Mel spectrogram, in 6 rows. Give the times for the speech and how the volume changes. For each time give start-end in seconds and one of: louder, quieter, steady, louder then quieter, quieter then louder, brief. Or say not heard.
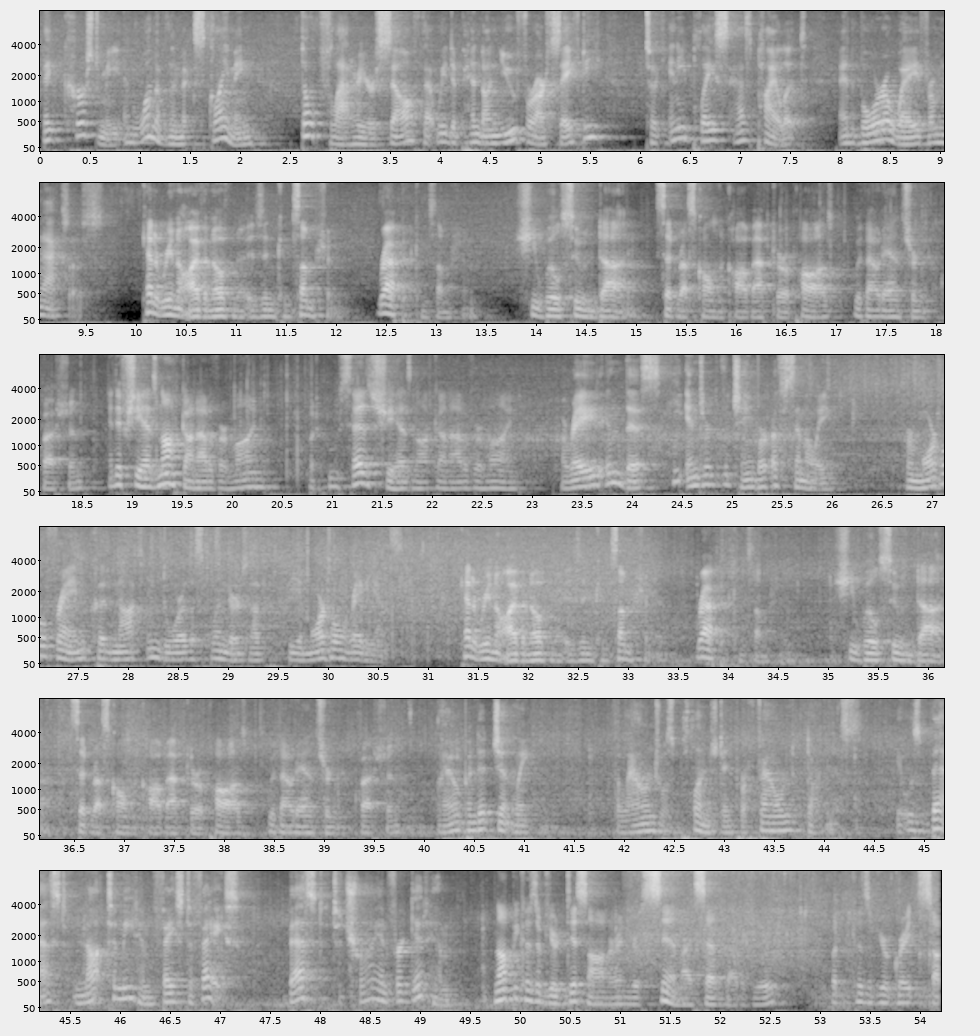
0.0-54.1 steady.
